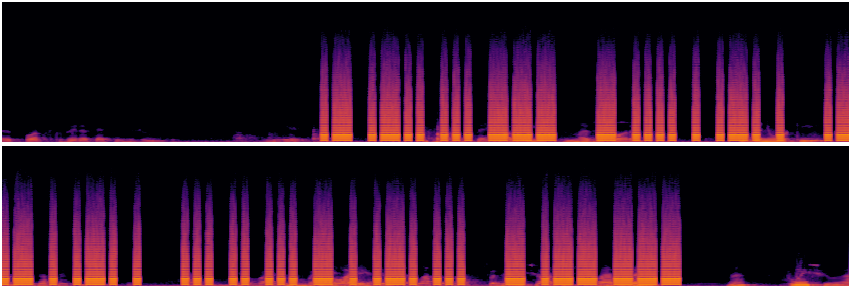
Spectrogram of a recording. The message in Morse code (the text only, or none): ALSO THERE WERE SISTERS TWO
